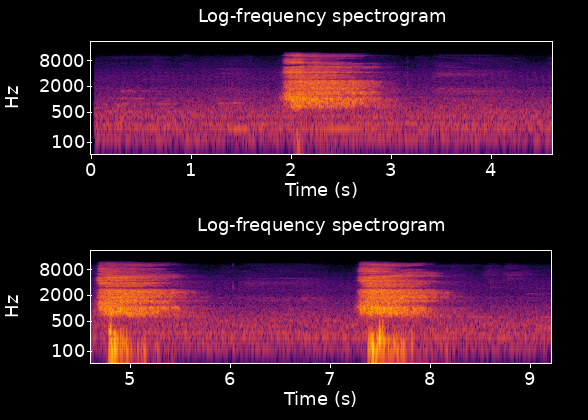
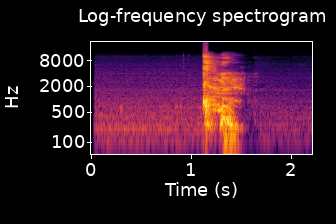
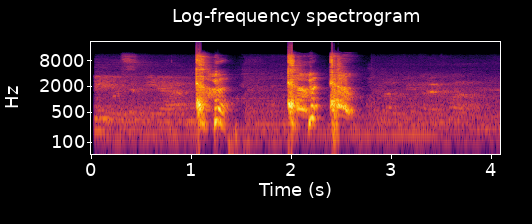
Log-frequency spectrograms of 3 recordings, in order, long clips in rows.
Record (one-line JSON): {"exhalation_length": "9.2 s", "exhalation_amplitude": 20695, "exhalation_signal_mean_std_ratio": 0.48, "cough_length": "2.2 s", "cough_amplitude": 32768, "cough_signal_mean_std_ratio": 0.33, "three_cough_length": "4.1 s", "three_cough_amplitude": 32768, "three_cough_signal_mean_std_ratio": 0.37, "survey_phase": "beta (2021-08-13 to 2022-03-07)", "age": "18-44", "gender": "Female", "wearing_mask": "No", "symptom_runny_or_blocked_nose": true, "smoker_status": "Ex-smoker", "respiratory_condition_asthma": false, "respiratory_condition_other": false, "recruitment_source": "REACT", "submission_delay": "3 days", "covid_test_result": "Negative", "covid_test_method": "RT-qPCR"}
